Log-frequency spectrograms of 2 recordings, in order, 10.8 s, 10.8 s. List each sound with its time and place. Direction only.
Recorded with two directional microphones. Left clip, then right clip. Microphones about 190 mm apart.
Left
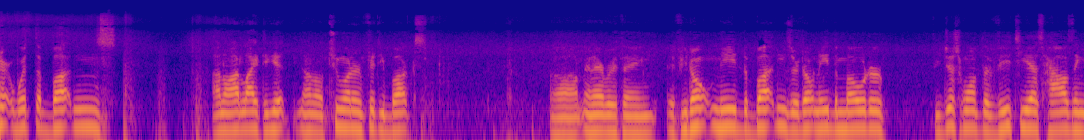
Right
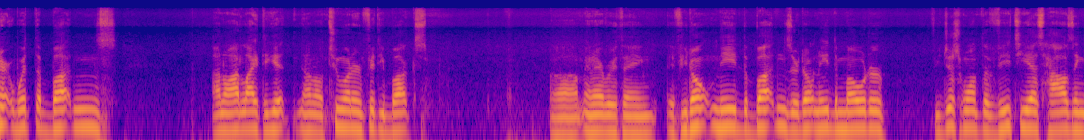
0.0 s speech: 35° right (ahead or behind)
5.5 s speech: 25° right (ahead or behind)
